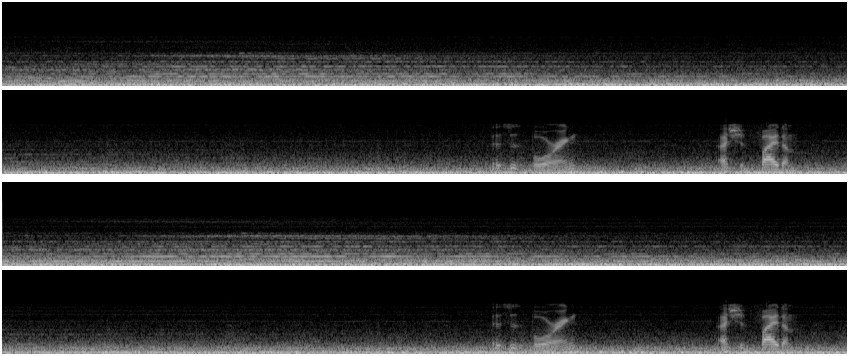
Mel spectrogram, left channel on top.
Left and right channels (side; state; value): both; normal; correlation 0.66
